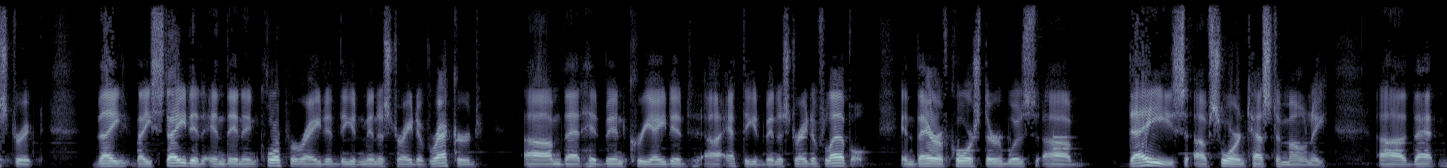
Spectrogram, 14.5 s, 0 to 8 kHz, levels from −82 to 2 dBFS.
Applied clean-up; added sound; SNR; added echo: neural mask model DeepFilterNet 3.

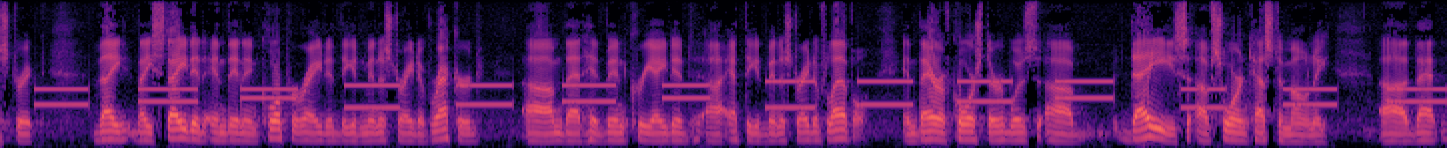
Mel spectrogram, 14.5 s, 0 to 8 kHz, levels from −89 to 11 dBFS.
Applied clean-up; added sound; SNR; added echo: none; Telephone; 10 dB; none.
